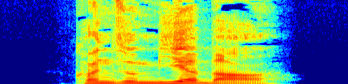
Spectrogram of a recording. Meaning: consumable
- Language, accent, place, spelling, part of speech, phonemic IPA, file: German, Germany, Berlin, konsumierbar, adjective, /kɔnzuˈmiːɐ̯baːɐ̯/, De-konsumierbar.ogg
